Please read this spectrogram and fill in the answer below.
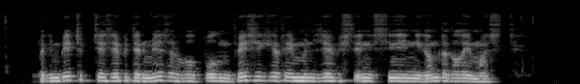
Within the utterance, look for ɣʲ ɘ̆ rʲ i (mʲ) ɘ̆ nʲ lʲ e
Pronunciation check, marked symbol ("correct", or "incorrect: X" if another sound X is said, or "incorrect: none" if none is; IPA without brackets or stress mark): correct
